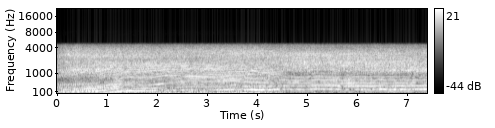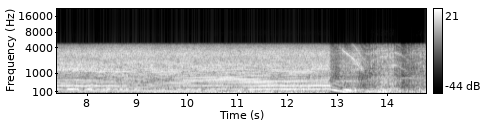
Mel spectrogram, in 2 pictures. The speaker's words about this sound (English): What a beautiful pass. Torquing the left front of that tractor up in the air. Those twin Hemis. Ken Vaney heads on those Hemis. Pumping out about 3,200 horsepower apiece.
